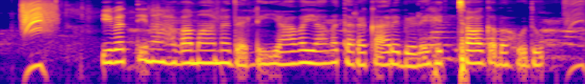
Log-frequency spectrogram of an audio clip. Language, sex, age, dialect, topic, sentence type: Kannada, female, 25-30, Coastal/Dakshin, agriculture, question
